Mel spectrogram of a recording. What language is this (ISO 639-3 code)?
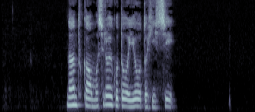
jpn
